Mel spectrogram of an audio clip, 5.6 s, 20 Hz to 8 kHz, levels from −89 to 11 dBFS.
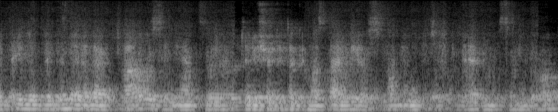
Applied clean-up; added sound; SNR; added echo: neural separator model SepFormer DNS4.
